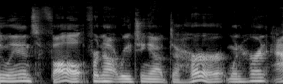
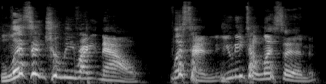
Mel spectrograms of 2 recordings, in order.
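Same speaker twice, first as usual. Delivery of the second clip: mock demanding, insistent yell, very high-pitched; 11 semitones higher than usual. Retelling a heated argument, imitating someone yelling. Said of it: "Bethany is yelling at her to".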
